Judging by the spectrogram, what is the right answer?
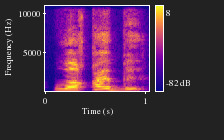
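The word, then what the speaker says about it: وقب: Idha, waqab, waqab, waqab. Ba is again qalqala letter.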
